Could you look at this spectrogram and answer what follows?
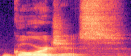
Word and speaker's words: gorgeous: to say gorgeous so the first g is hard the second g is soft gorgeous gorgeous all right going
